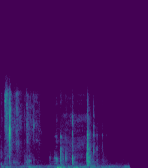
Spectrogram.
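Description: Computer keyboard typing: a run of about eight irregular keystroke clicks that thins out toward the end.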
